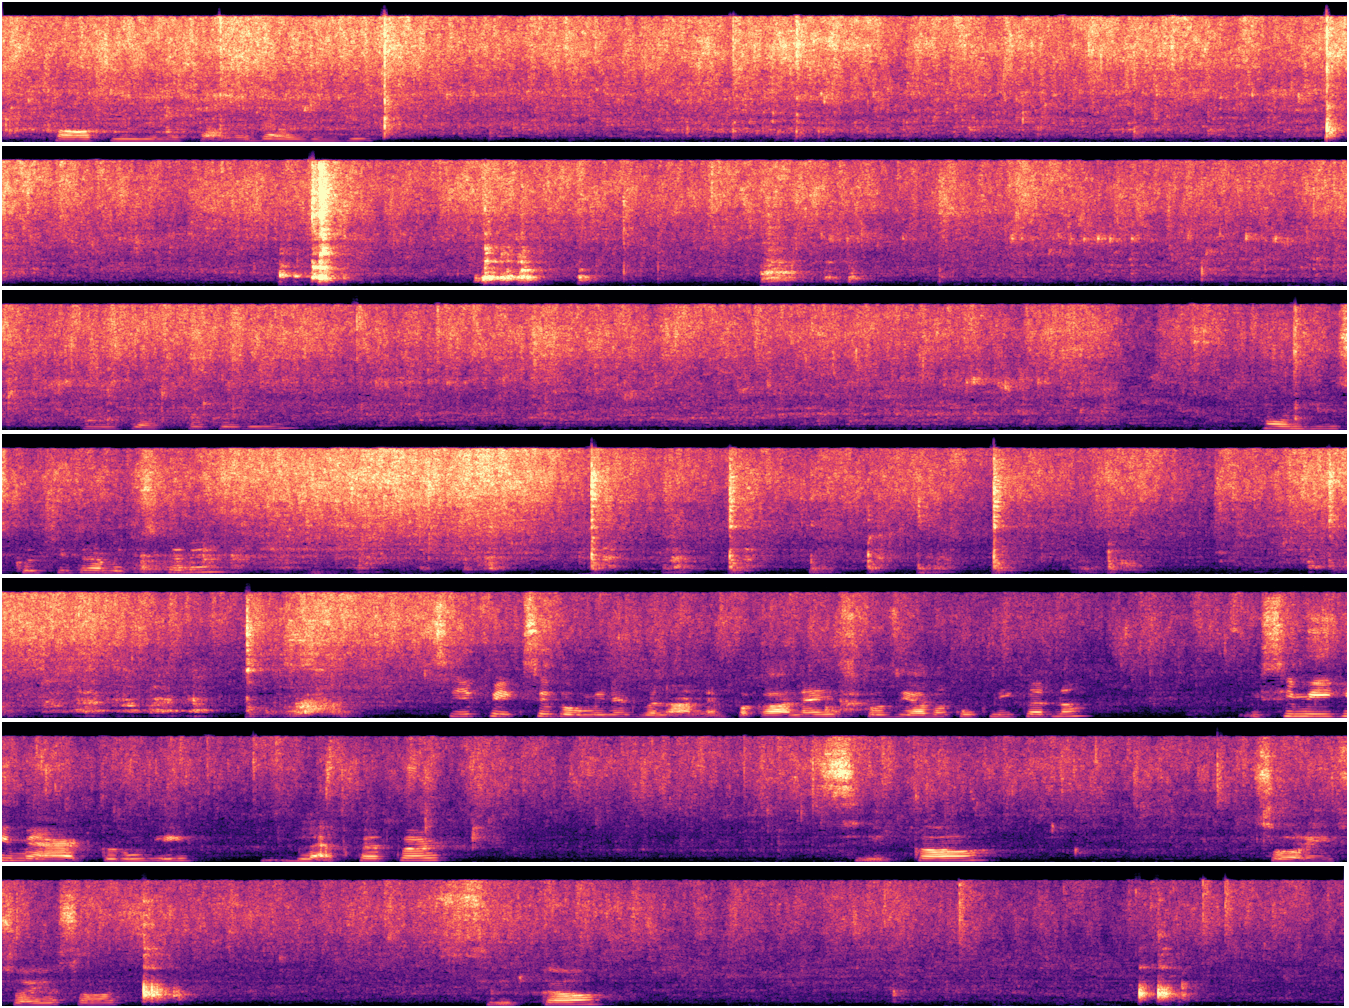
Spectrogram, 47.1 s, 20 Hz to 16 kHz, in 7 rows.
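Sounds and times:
food sizzling in a wok: 0.0s - 47.0s
metal spatula scraping a pan: 19.8s - 29.0s.

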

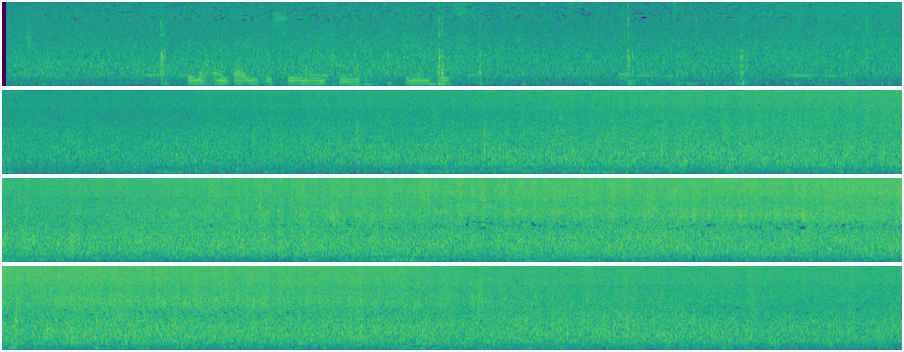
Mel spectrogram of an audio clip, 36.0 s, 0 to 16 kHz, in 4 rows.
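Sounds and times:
fountains splashing: 0.1s - 36.0s.

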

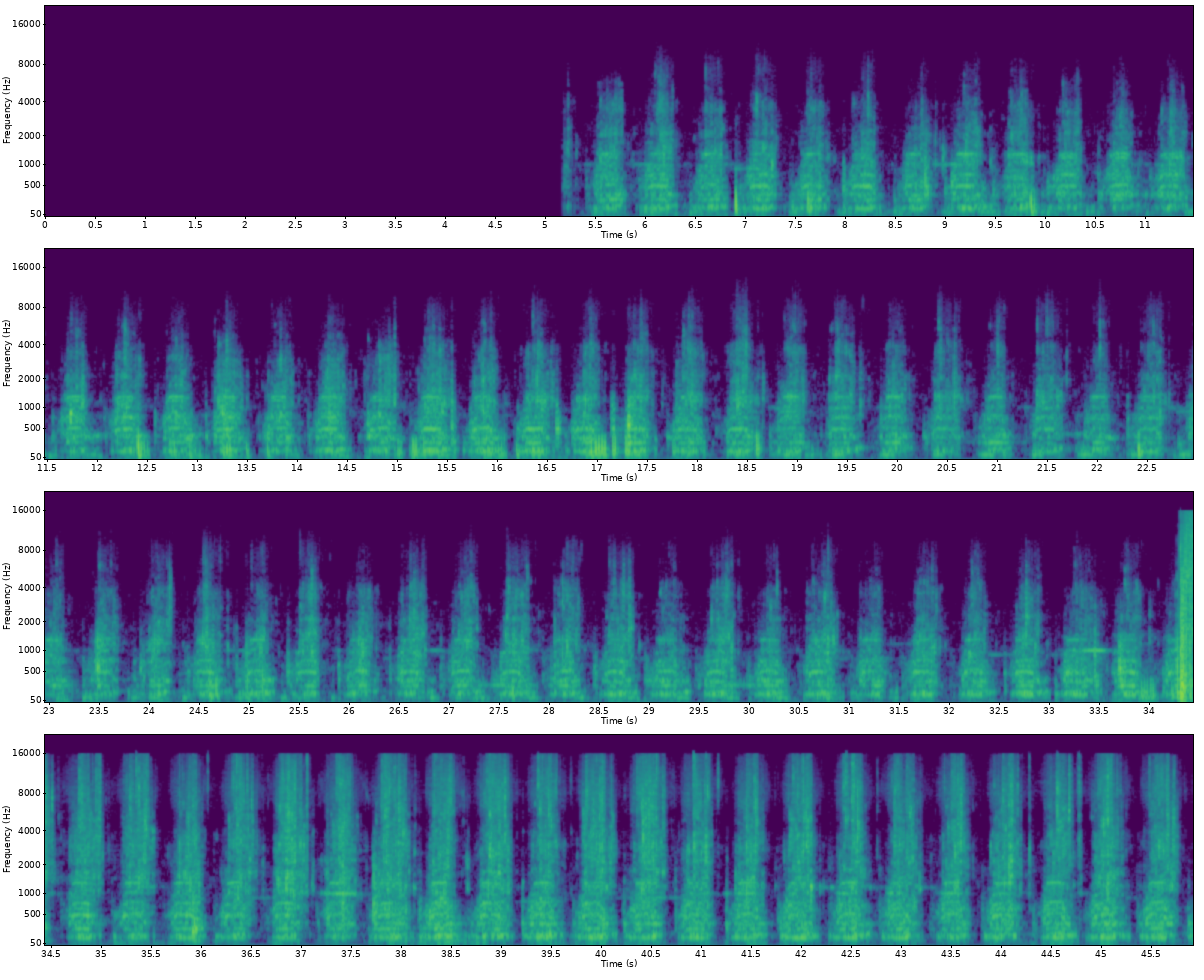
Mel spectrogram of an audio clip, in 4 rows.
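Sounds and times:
washing machine agitating: 5.2s - 45.9s
water swishing: 21.6s - 45.9s.

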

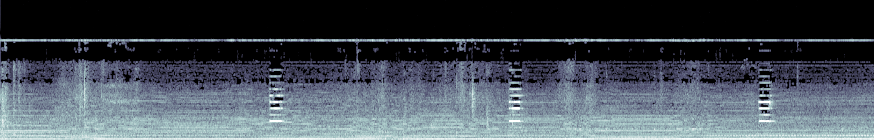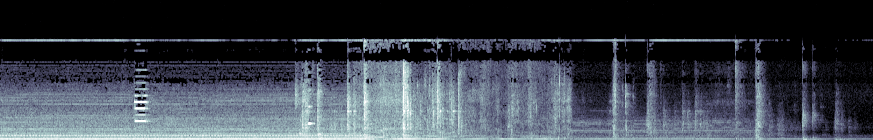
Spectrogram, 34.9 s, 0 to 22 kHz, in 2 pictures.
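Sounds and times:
elevator hum: 0.0s - 34.9s
elevator clicks and knocks: 29.7s - 34.9s.

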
